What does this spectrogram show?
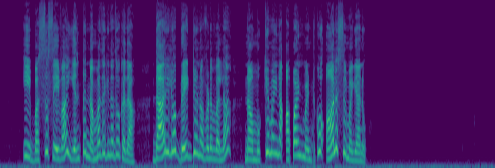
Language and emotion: Telugu, angry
